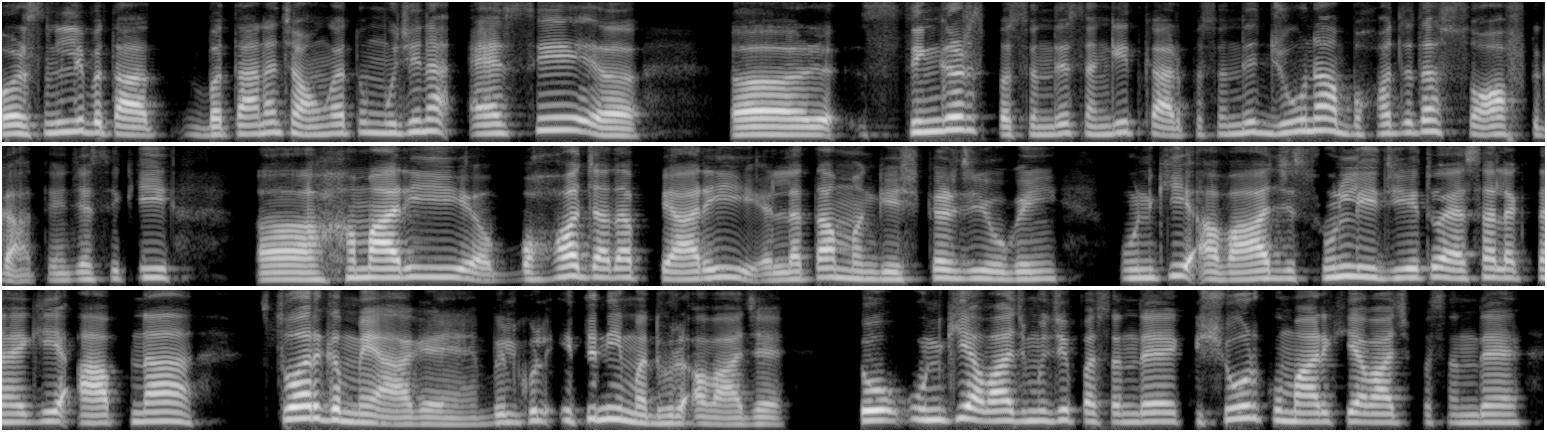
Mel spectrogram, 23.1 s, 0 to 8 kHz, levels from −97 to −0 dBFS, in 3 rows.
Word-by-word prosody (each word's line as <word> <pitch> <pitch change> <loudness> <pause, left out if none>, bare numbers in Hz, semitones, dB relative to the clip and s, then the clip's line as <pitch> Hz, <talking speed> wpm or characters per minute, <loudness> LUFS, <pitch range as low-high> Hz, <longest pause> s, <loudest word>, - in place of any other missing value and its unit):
Personally 205 +5 +1
बता 180 -6 +2 0.3
बताना 185 +5 0
चाहूँगा। 190 -2 -1
तो 215 +2 -10
मुझे 205 +2 -3
ना 240 -1 0
ऐसे 195 +8 -1 0.2
अ, - - +3
अ, 150 -1 +2 1.1
सिंगर्स 225 +11 +1
पसंद 170 0 -5
है, - - -1
संगीतकार 195 -2 -4
पसंद 180 +3 -10
है, - - -1
जो 205 +4 -3
ना 255 -1 +3
बहुत 190 +4 -6
ज़्यादा 215 +4 -1
सॉफ्ट 175 -4 -1
गाते 140 -2 -7
हैं। 140 - -9
जैसे 155 +2 -8
कि 190 +3 -5 0.4
अ, - - -3 0.4
हमारी 190 0 +4 0.3
बहुत 195 +9 +4
ज़्यादा 195 -1 +2
प्यारी 175 -2 0
लता 160 +6 +2
मंगेशकर 155 0 -2
जी 170 - -4
हो 160 -2 -2
गईं। 160 +2 -4 0.4
उनकी 185 +5 -3 0.2
आवाज़ 165 +3 +2
सुन 175 +4 -3
लीजिए 190 -4 +1
तो 200 - +3
ऐसा 175 +1 +1
लगता 185 -1 -2
है 180 0 0
कि 195 +3 -2
आप 165 -3 +2
ना 195 +1 +2 0.6
स्वर्ग 250 0 +7
में 180 -2 +1
आ 140 -1 +1
गए 140 -1 -2
हैं। 130 0 -10
बिल्कुल, 175 +5 -4
इतनी 235 +3 +1
मधुर 160 -6 -1
आवाज़ 140 -2 -2
है। 140 -1 -4 0.4
तो 210 +1 +8 0.2
उनकी 225 +3 +1
आवाज़ 205 0 +3
मुझे 210 +1 -2
पसंद 180 -1 -4
है, 195 0 +2
किशोर 230 +8 -2
कुमार 190 -3 +2
की - - -2
आवाज़ 180 -2 +1
पसंद 170 0 -9
है, 175 0 -2
185 Hz, 175 wpm, -23 LUFS, 165-205 Hz, 1.1 s, तो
